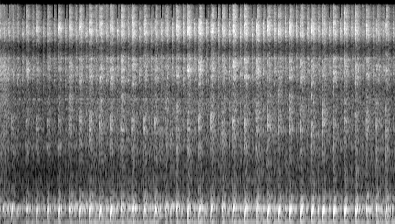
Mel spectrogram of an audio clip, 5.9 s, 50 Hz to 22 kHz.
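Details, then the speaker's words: Honda ATC 200X single-cylinder with 389B Web cam, 10.25 compression, Curtis Sparks head, PZ carb; loud, choppy, lumpy idle about three pulses a second, steady and healthy; normal idle with aggressive cam. "She's pretty wicked. That actually is the cam I got when I bought that Curtis Sparks head."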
